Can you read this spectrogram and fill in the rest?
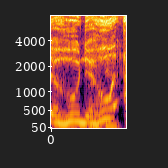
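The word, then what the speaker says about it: Hu: Non, pas de Who, de Who. H-U, c'est comme ça que ça s'écrit.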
